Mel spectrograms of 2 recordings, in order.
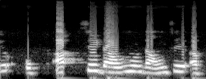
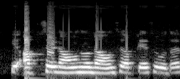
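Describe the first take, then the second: First: "up से down और down से up" drawn out slowly, in time with the stroke; slow demo phrasing. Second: Said in the usual way. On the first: Shown as a demonstration. Art teacher shows students the pencil stroke, slowly. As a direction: pace each word like the pencil moving. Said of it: "इस तरीके से चलेगी". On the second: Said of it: "मैंने आप लोगों को line सिखाई थी ना".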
